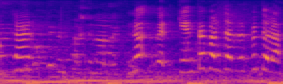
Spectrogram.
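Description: Women's voices shouting and talking over each other in a heated argument, high-pitched and excited, over a steady music bed.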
